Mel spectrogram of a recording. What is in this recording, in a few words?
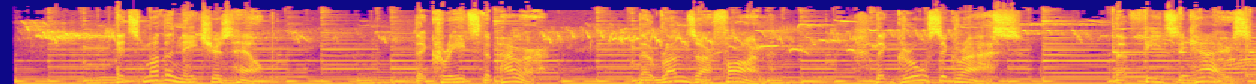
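english scottish male narration; voice demos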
